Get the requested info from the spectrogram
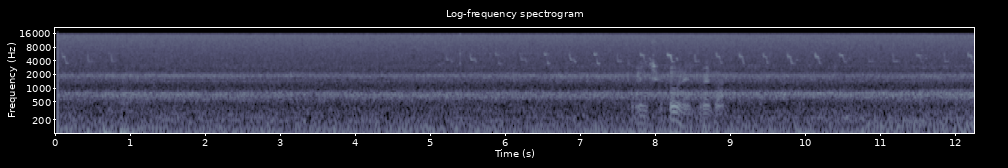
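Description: Faint outdoor ambience: a steady hiss with a thin high hum running under it, small bird chirps coming and going, and a brief distant voice about eight seconds in.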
